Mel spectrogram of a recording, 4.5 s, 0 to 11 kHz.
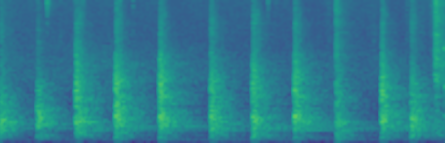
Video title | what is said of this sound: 2004 BMW X3 E83 Door Sound Dampening | is really really tinny and really sounds like a giant little trash can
